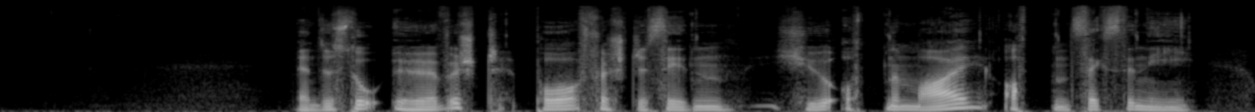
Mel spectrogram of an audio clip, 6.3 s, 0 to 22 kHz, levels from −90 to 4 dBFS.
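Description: No technical faults can be heard anywhere in the speech recording; the signal stays continuous and stable throughout.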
